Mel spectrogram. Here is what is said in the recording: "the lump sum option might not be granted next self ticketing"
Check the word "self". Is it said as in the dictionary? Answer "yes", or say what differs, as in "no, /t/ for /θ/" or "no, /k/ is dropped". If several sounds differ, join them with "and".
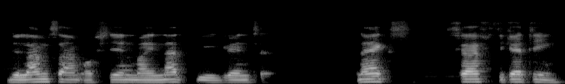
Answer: no, /l/ is dropped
